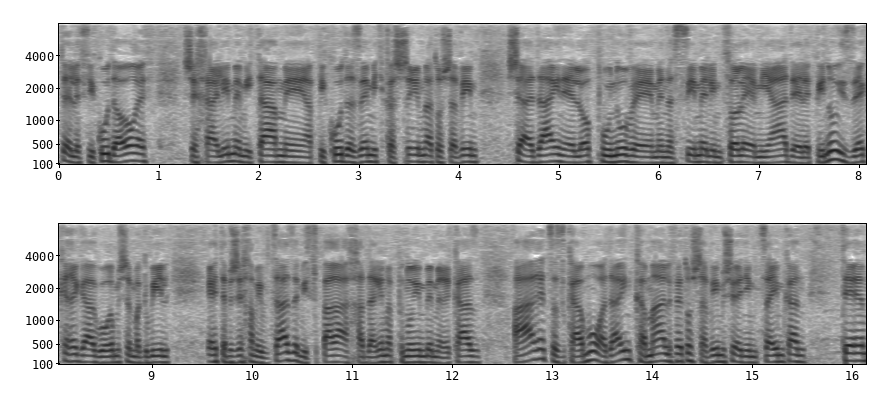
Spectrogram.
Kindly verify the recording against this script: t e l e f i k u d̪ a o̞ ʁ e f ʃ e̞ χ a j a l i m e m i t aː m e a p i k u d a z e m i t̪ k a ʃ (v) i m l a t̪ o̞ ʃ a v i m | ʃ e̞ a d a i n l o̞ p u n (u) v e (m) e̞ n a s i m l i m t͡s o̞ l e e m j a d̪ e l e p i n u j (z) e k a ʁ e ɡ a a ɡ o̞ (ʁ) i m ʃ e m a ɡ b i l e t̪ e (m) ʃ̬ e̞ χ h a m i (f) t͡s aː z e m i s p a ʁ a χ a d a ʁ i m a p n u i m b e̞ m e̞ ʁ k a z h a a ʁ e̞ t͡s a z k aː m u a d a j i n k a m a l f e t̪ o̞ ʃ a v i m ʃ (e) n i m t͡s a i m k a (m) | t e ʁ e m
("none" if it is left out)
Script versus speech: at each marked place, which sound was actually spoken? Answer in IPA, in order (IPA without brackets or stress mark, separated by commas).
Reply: ʁ, u, m, z, ʁ, m, v, e, n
